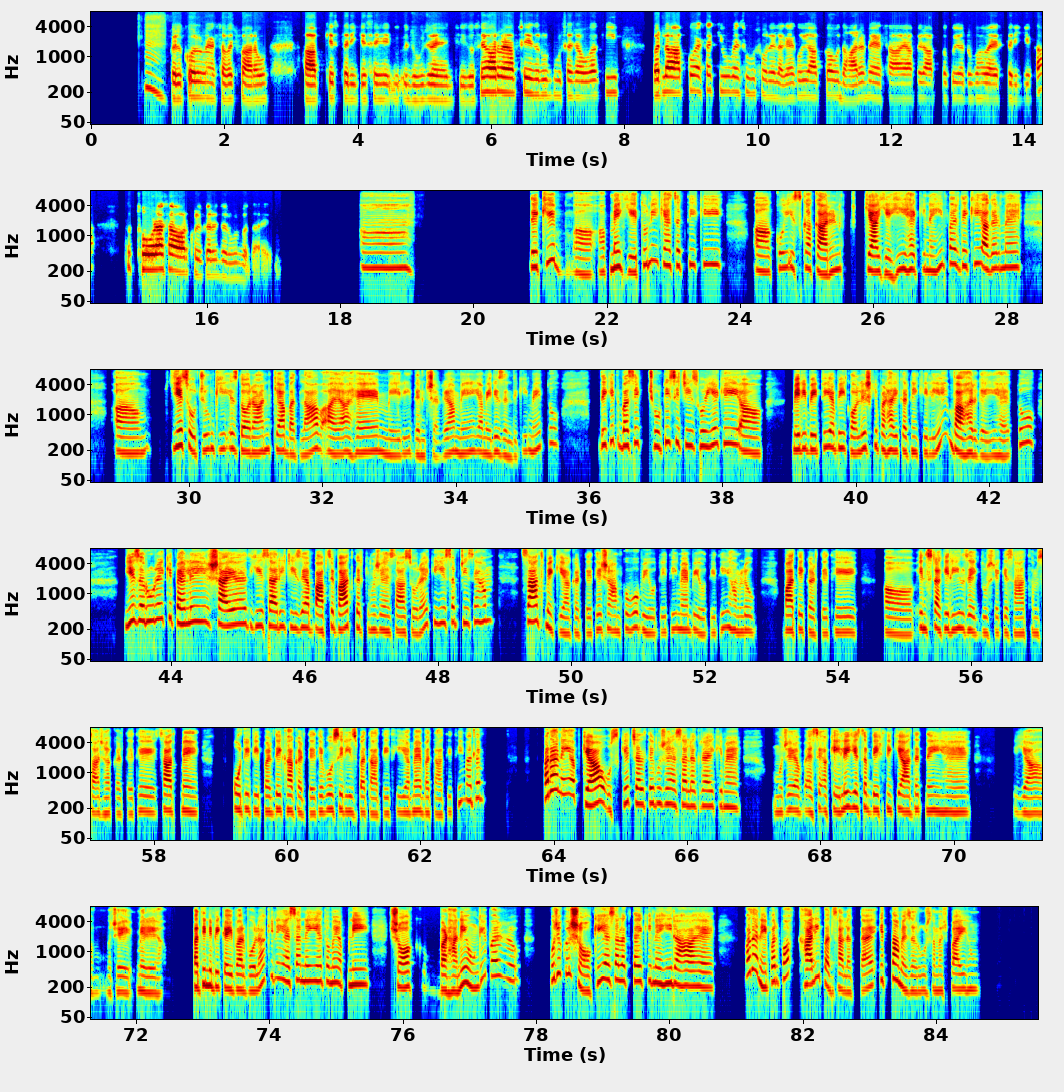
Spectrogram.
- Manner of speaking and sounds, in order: none
- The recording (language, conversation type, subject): Hindi, advice, रोज़मर्रा की दिनचर्या में मायने और आनंद की कमी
